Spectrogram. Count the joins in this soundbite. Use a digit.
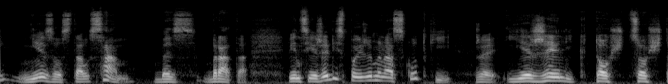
1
